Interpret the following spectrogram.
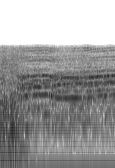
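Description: Live band's drums and bass cut out about half a second in, leaving several male voices singing together unaccompanied, holding long sustained notes in harmony.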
